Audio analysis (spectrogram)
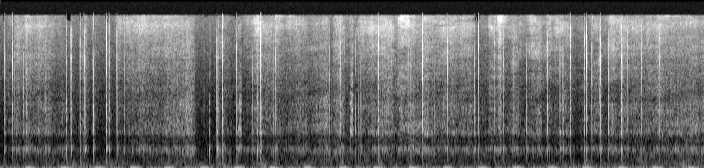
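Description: Long nails tap and scratch the glossy paper cover of a blue *Practical Magic* paperback held upright, a solid paper book. A steady, regular rhythm of soft scratchy swells with sharp, bright clicks sits over a low, dull thud-like body.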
